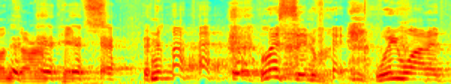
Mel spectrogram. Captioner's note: both laughing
